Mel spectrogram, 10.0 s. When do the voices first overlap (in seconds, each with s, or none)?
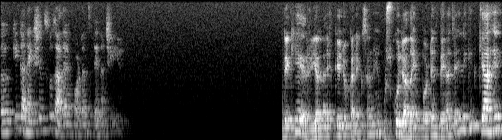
none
